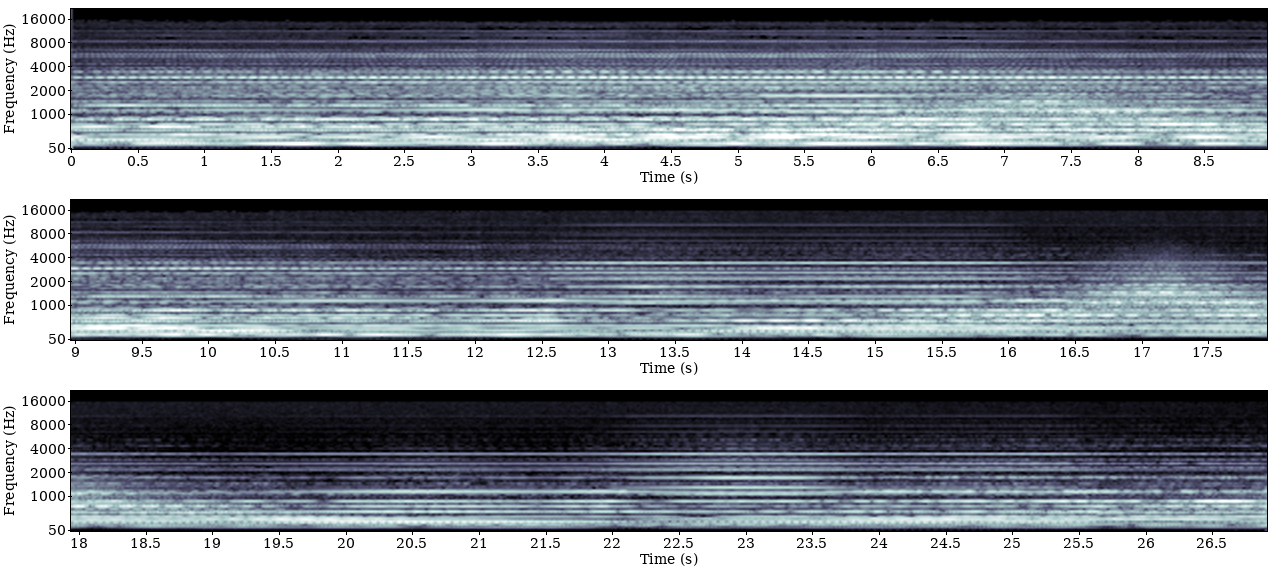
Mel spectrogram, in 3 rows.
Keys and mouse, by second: 9.8-12.8 drag, 14.4 click, 16.3-17.7 drag.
